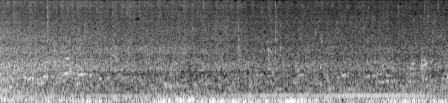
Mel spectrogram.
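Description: Wind blows outdoors and rustles palm leaves.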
